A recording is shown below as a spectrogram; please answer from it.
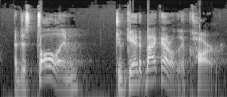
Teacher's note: la H de told him, la podemos omitir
